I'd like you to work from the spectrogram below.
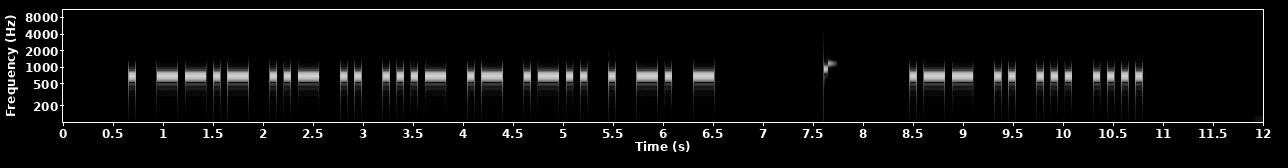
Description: Morse code, heard as a keyed tone, about 17 wpm, 700 Hz. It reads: EQUIVALENT WISH
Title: Sentences from Top 1600 Words - New Word Drill - 17wpm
